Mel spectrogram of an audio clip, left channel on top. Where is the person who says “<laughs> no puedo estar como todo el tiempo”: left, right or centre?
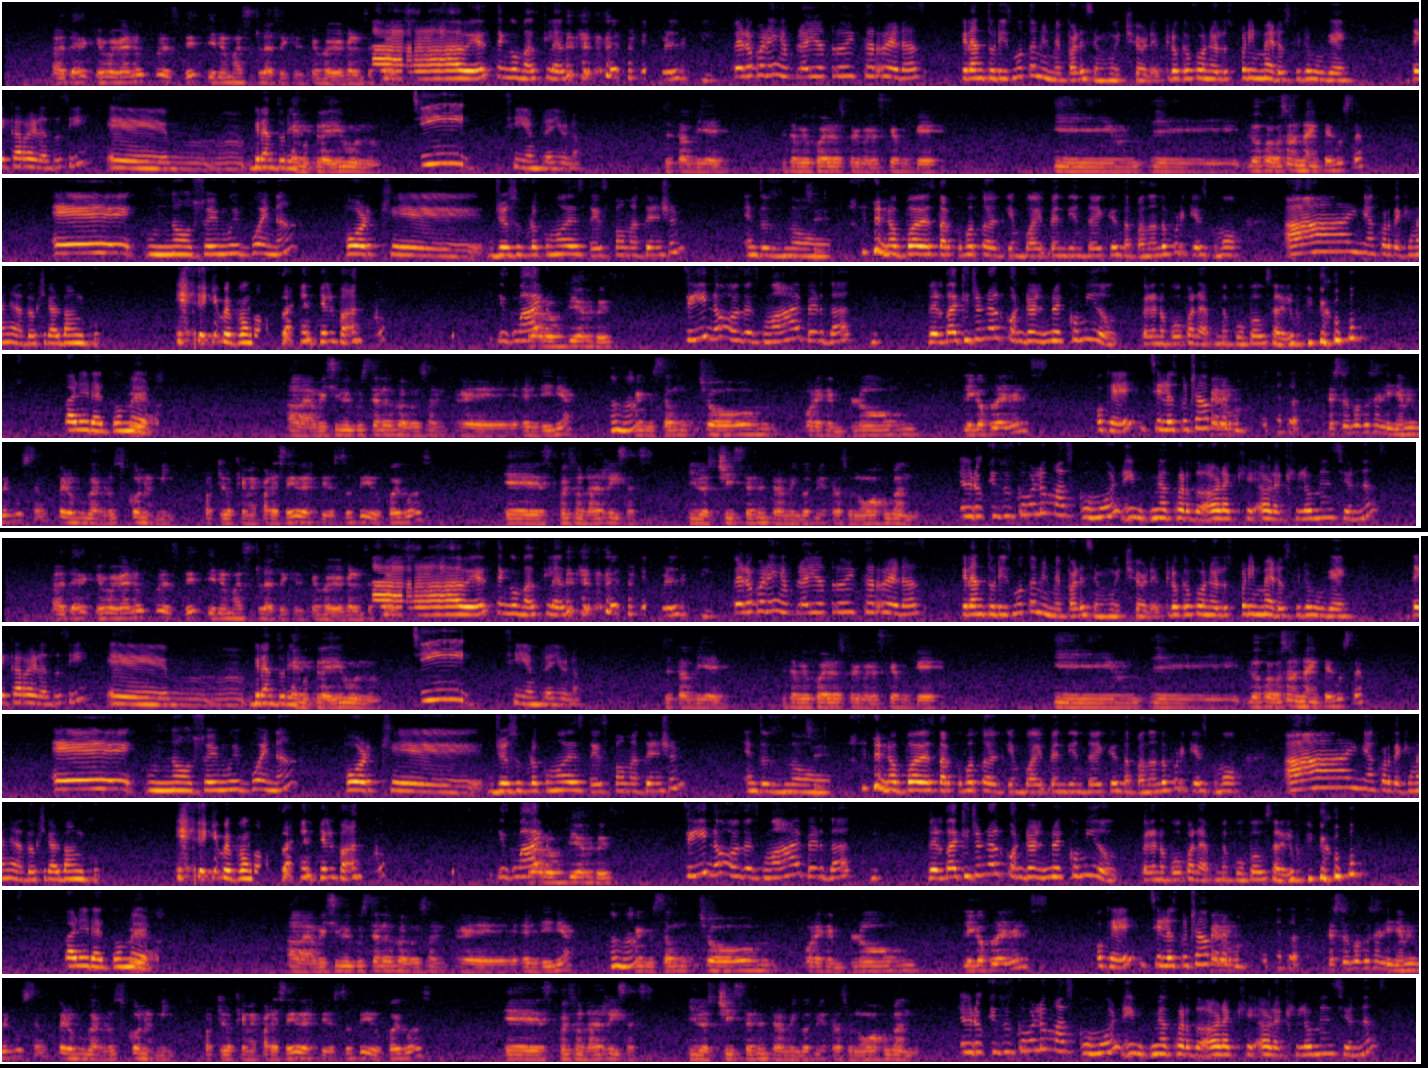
Right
